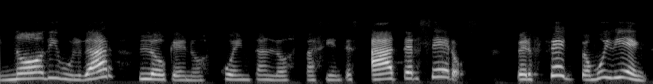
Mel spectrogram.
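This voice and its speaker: A woman's voice: high-pitched, no echo, muffled recording. A woman with a Peruvian Spanish accent teaching an online nursing class, asking the students questions, praising their answers and acting out patients and staff. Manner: acts out patients and staff in quick put-on voices; asks the class questions and affirms their comments. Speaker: nursing instructor.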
